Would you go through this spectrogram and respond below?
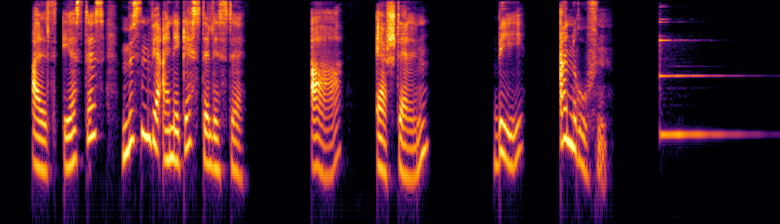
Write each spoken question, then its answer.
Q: Als erstes müssen wir eine Gästeliste A.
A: A. Als erstes müssen wir eine Gästeliste erstellen.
